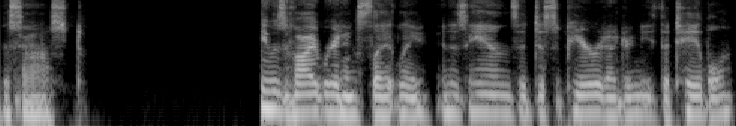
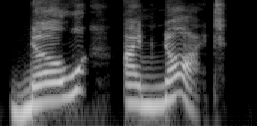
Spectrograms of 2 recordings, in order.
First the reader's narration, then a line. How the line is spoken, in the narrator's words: Megan shouted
